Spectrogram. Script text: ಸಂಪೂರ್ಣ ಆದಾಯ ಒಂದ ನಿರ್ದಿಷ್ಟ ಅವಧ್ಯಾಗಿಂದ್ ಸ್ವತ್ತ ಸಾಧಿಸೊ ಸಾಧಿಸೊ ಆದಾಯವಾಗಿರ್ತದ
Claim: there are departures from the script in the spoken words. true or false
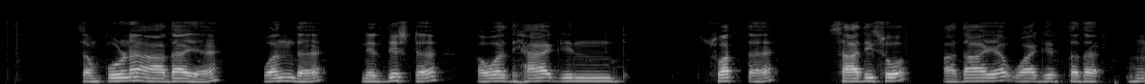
true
